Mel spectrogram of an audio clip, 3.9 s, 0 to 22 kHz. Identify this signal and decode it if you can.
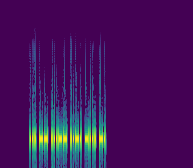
Morse code, heard as a keyed tone, about 53 wpm, 700 Hz. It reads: SM3FBN
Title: DXCC-100 Call Signs - 6 Characters - Repeated 2x - 50wpm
